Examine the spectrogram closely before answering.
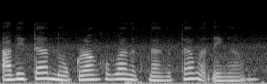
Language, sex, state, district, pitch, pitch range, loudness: Garo, female, Meghalaya, South Garo Hills, 225 Hz, 200-245 Hz, -15 LUFS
